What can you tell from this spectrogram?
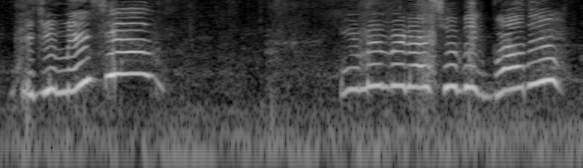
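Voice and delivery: high, sing-song pet voice. Real, not acted. High baby talk to the dogs.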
